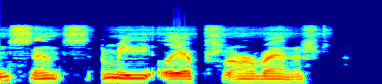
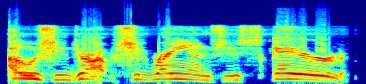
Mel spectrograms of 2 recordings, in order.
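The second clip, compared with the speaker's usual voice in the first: higher-pitched mock chorus of onlookers; mocking the gossips; 6 semitones higher, 3 dB louder, slower than usual. Mimicking people reacting to her leaving, mocking. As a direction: parrot their excited chatter, pitched up. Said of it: "People are like".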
